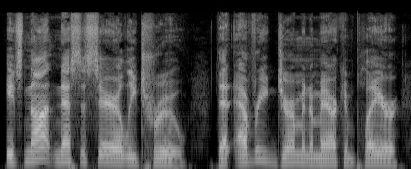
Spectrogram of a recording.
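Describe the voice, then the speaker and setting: A man's voice: on the high side, animated, normal speed, clear, resonant tone, no room sound. A young adult man co-hosting a podcast, arguing his point emphatically with many restarts, on a studio mic in a small room. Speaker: podcast co-host. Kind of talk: casual opinion chat on soccer. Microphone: studio mic on arm, headphones.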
